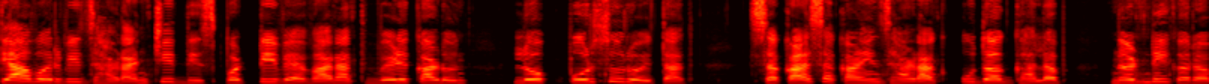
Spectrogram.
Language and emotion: Goan Konkani, neutral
